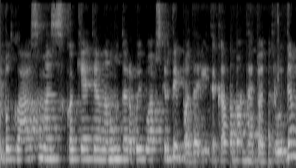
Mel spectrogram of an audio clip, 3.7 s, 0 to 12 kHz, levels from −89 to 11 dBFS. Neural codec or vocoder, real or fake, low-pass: none; real; 10.8 kHz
